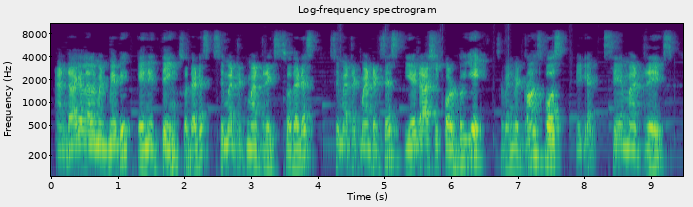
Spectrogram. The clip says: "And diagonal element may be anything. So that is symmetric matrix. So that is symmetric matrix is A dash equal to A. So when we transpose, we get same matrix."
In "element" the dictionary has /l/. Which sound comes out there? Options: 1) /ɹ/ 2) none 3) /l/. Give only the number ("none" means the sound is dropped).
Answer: 2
